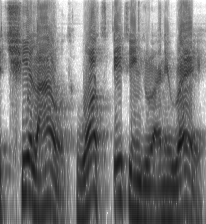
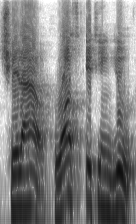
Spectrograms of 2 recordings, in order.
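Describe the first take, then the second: First: Slowed to half pace, every word clear; slow, careful model line; slow dialogue reading. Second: Said in the usual way. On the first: Shown as a demonstration. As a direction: spell it out slowly for learners. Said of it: "ان میگه". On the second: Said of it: "Chill out به معنی آروم باش".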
